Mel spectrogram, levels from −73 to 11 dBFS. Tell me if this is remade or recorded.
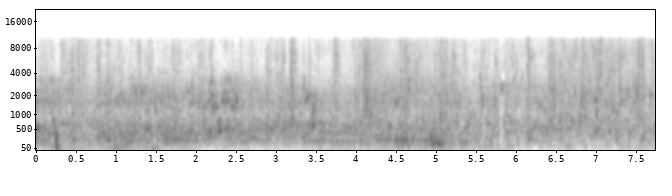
recorded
